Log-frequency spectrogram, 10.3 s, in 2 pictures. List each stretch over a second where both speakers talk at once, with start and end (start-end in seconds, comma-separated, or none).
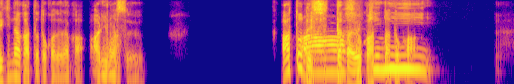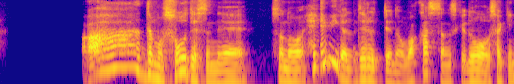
3.0-4.2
